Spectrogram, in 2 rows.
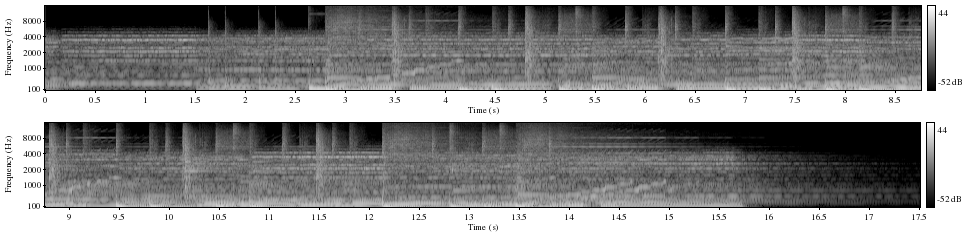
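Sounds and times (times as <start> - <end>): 
mellotron boom bap beat: 1.5 - 15.8.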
